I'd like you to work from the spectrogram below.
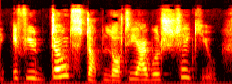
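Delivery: flustered teacher scolding sharply; exasperated threat. A narrator's reading. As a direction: lose patience with the child. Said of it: "then in quite another tone".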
